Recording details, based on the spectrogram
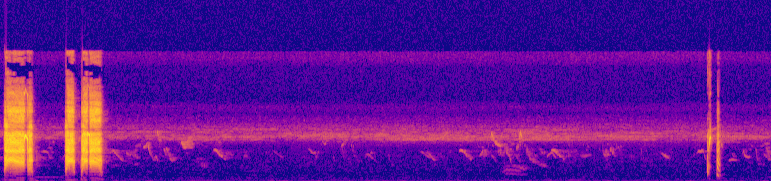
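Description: Black francolin giving harsh, rasping grating notes, two loud bursts together then a brief pair after a pause, over a thin, steady high whine.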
